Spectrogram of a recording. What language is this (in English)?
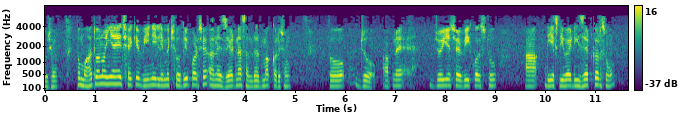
Gujarati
